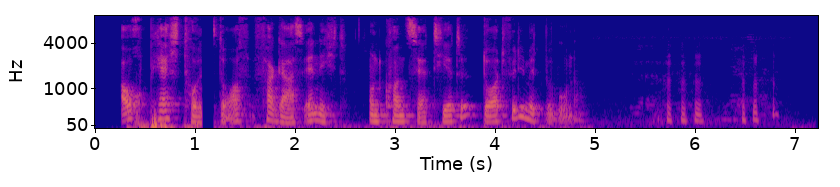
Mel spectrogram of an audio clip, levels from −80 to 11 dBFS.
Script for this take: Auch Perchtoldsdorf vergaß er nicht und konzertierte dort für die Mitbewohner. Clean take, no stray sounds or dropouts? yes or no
no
